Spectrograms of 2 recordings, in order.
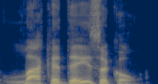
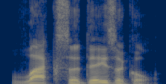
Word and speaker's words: lackadaisical: nothing shiftless slothful and lackadaisical which is often mispronounced laxadaisical there is no lacks in lackadaisical more challenging synonyms of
